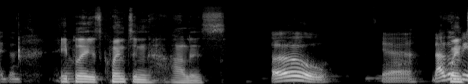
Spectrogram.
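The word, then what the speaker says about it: Halys: Quentin Hollis, actually. I think that's how you pronounce it. Alice, because the H is silent in French most of the time. But yeah, Quentin Alice.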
